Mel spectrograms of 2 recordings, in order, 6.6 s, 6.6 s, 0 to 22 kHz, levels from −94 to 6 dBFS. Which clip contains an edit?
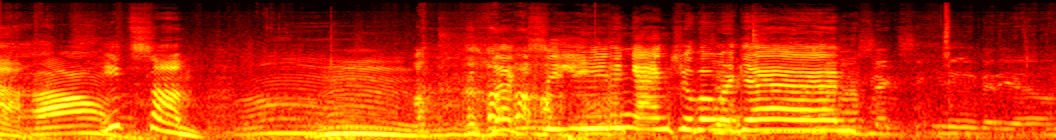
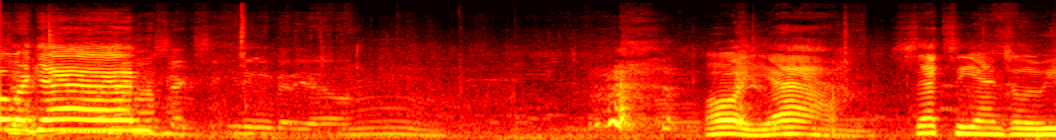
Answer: second; 1 cut; at 3.2 s

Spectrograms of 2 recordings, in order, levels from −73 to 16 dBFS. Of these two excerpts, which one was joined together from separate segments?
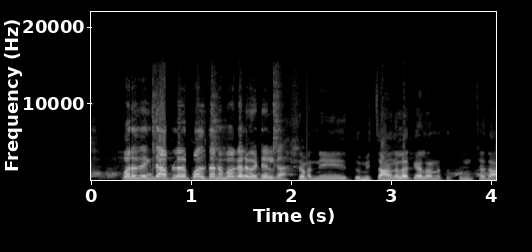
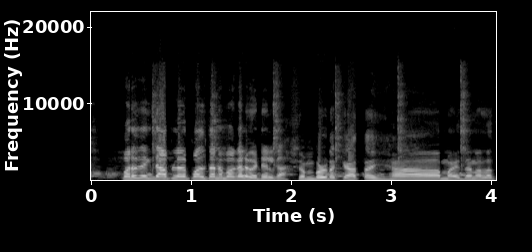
first; 1 cut; at 2.2 s

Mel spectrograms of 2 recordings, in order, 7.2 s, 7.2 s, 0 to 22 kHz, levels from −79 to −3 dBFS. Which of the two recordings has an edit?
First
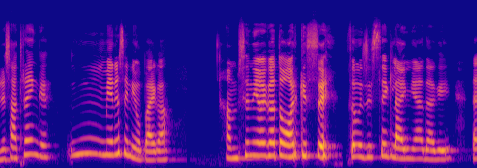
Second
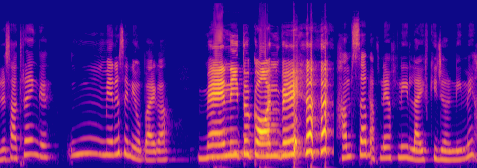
second; 2 cuts; at 2.8 s, 5.2 s

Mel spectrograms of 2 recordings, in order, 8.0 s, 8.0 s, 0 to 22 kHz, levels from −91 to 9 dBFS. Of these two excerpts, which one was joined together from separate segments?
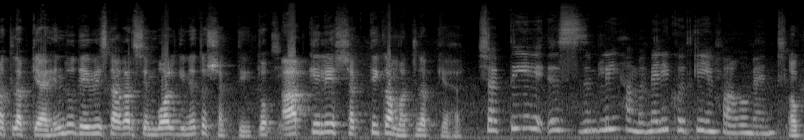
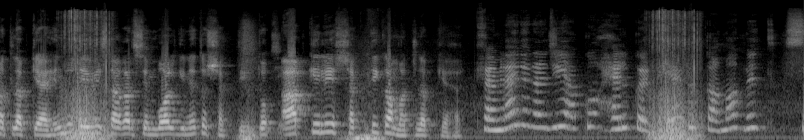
second; 1 cut; at 4.7 s

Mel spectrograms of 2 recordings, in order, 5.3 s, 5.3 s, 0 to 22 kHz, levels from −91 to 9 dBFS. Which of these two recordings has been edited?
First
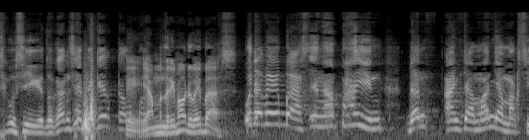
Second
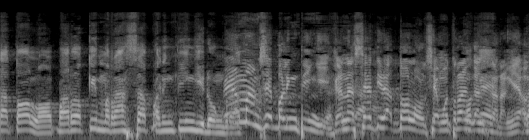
first; 1 cut; at 1.1 s

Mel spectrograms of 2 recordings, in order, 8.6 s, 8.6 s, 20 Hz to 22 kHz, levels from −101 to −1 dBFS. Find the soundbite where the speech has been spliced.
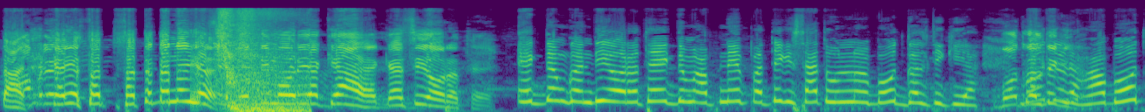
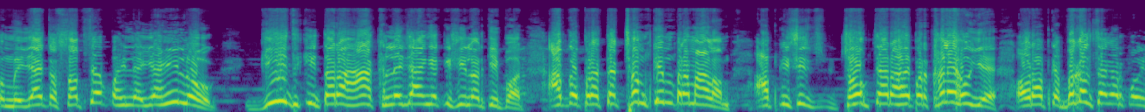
first; 1 cut; at 1.7 s

